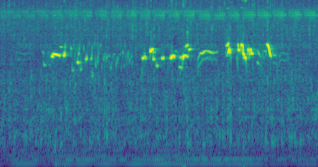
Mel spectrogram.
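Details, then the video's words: Aviary-caged robin singing a varied training song: dense, rapid warbled chattering at high pitch in two long bursts separated by a brief lull, with a steady high whine in the background. "KICAU SUARA MASTERAN BURUNG ROBIN GACOR FULL VARIASI"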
